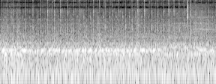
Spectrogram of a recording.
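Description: A longarm quilting machine stitches custom ruler work by hand with Omni polyester thread, a steady fast mechanical hum and chatter running without pause, close and even.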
